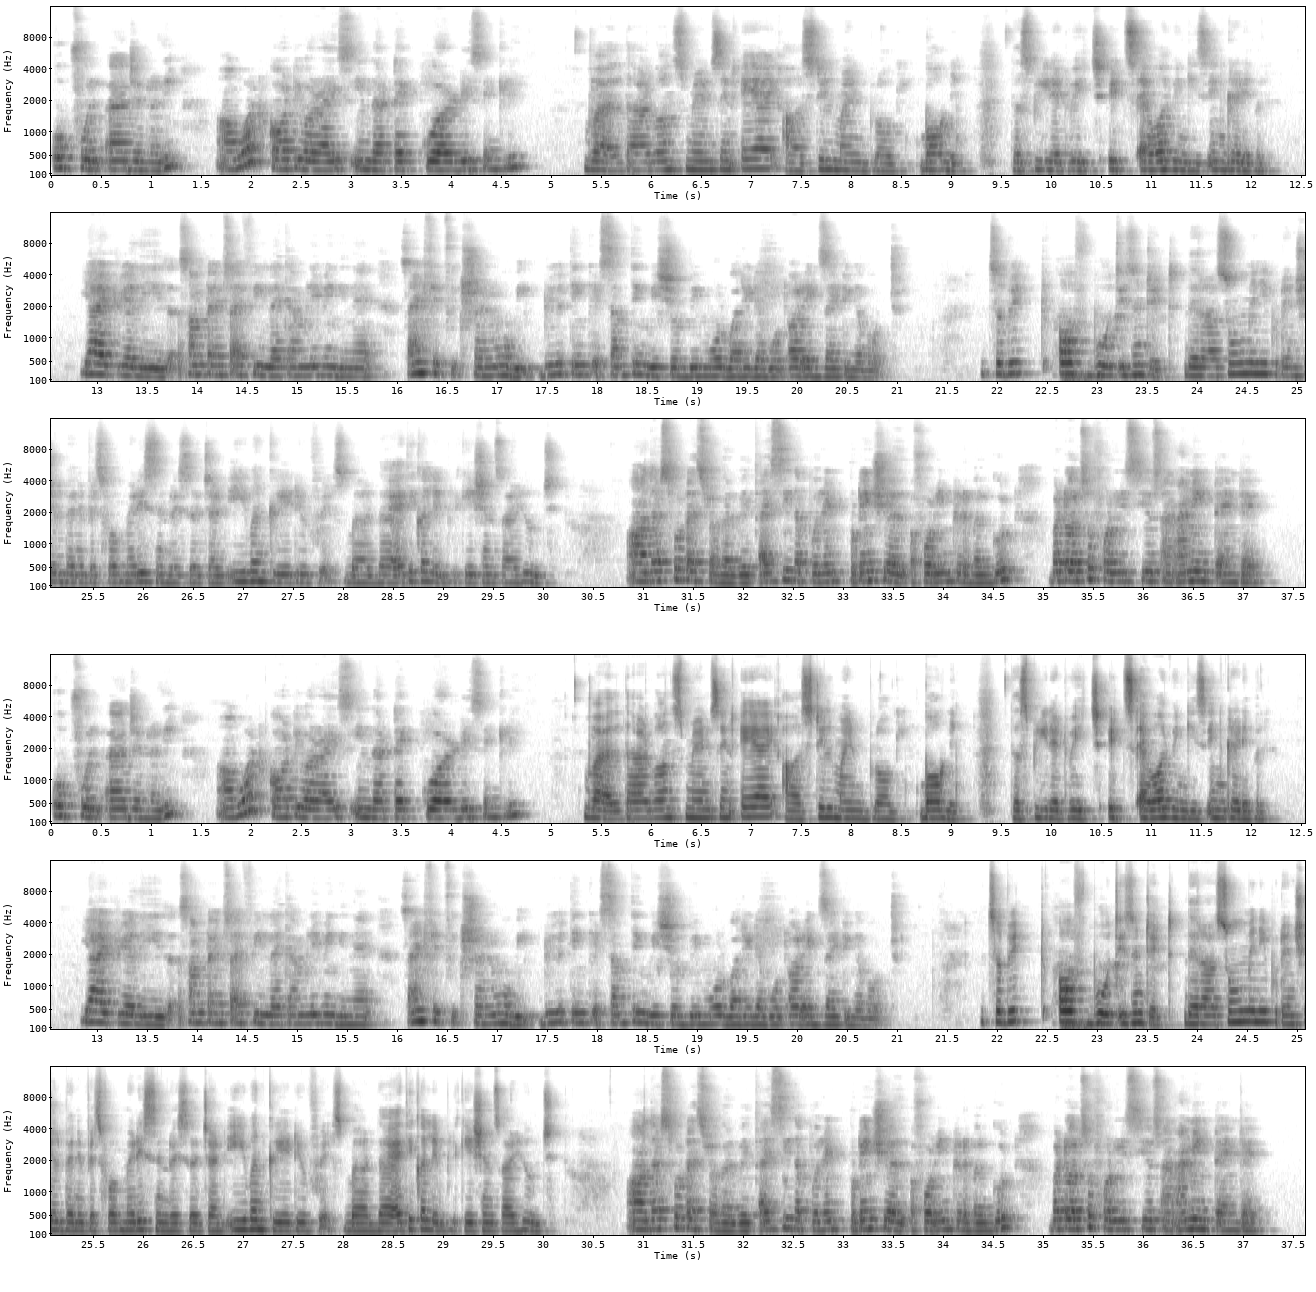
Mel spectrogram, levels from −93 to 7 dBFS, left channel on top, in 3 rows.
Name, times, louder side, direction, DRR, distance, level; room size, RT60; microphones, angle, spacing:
voice 1, 0.0-1.3 1.6-4.7 12.8-15.8 16.0-20.8 30.8-37.1, right 1 dB, 10° left, -4 dB, 0.8 m, -29 dB
voice 2, 5.3-12.1 21.9-22.3 22.6-30.1, right 5 dB, 75° right, 6 dB, 0.4 m, -28 dB
2.6 x 2.1 x 2.2 m, 0.34 s
head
